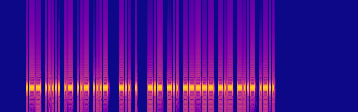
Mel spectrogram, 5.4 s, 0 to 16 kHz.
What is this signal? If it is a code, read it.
Morse code, heard as a keyed tone, about 45 wpm, 700 Hz. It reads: W5AUV DE KD0KXL
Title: USA Callsign DE Callsign 50wpm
